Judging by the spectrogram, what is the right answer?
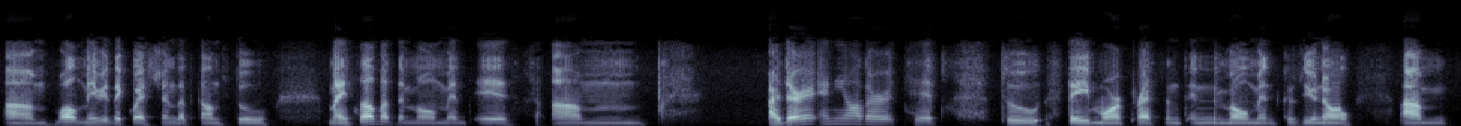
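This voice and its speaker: A man's voice: medium pitch, fairly even intonation, measured pace, smooth, no echo, highs cut off. Hesitant man from Ecuador calling in. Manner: hesitant, many fillers and restarts, earnest. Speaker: caller. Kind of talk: casual phone-in question.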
